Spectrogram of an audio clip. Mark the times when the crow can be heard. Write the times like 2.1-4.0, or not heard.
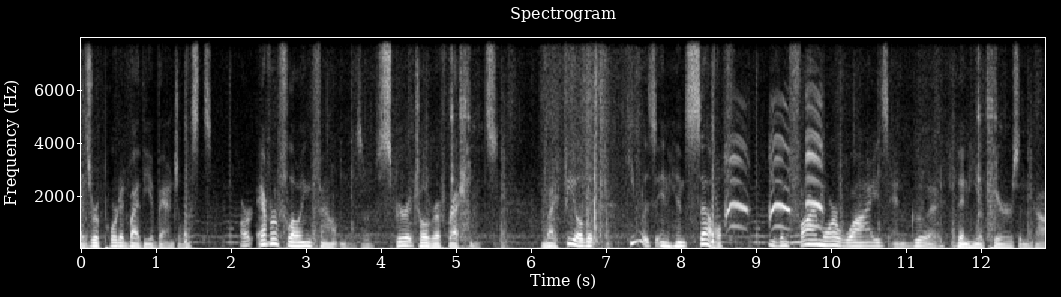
8.3-9.9.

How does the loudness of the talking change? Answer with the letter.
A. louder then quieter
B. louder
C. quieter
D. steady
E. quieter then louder
D.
